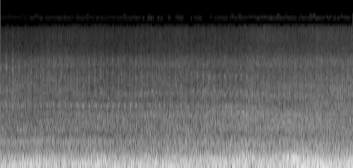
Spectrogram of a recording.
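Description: Car driving along a road, heard from inside the cabin: a steady low rumble of engine and road noise, swelling a little near the end.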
